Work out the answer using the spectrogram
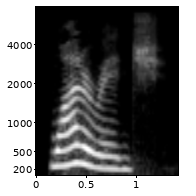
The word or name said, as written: waterage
